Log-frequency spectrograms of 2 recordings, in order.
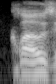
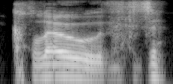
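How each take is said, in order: First: It ends with a z sound. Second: It ends with a voiced th sound. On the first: "pronounce this close with a Z sound" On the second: "Dictionary pronunciation would be with the th, the voice th sound"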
